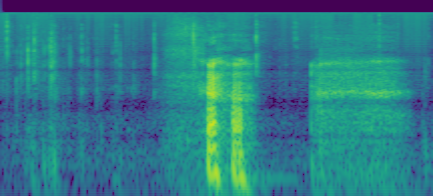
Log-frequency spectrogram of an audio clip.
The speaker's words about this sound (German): Genau, du darfst ruhig mal ein bisschen kruscheln. Ist heute alles erlaubt. Und dann genau den Glückskeks öffnen und uns, wenn du ihn dann hast, den Spruch verlesen.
